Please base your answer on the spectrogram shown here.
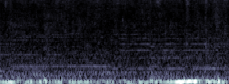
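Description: Steady, soft rain hisses continuously on a nighttime street in the video game Unavowed, an even wash of droplets with no talk over it.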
